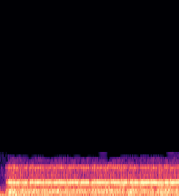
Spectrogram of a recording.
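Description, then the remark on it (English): A telephone rings loudly and steadily, one continuous electronic tone with a thin, band-limited quality that lasts for about two seconds, with no voices. “When the phone rang the day after my luncheon with Uncle Edgar”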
